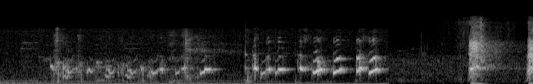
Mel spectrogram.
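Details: Dog yapping, a rapid run of small, high, light barks, somewhat irregular, followed by a pause and two loud, harsh noise bursts at the end.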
